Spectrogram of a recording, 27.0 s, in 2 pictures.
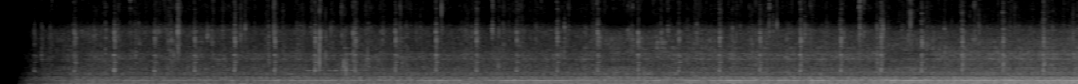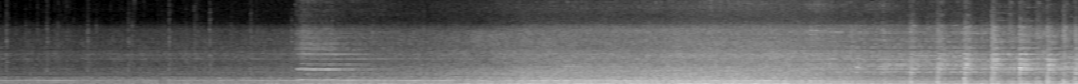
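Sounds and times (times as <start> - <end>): faint regular ticks: 0.3 - 18.4
train rumble and hum: 0.4 - 26.9.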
